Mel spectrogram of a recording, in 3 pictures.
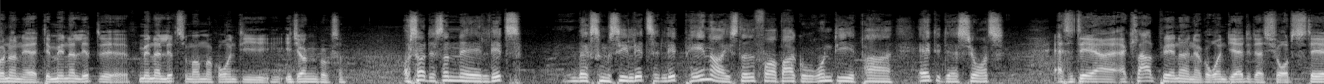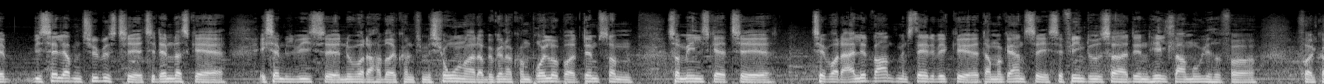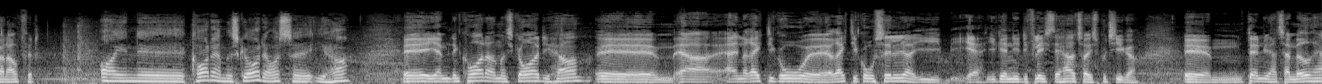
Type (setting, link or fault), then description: setting, busy venue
